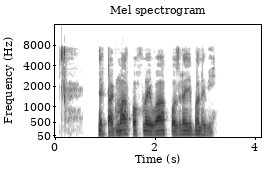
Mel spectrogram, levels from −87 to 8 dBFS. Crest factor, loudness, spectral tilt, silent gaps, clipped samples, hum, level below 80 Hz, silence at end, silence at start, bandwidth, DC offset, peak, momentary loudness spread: 18 dB; -17 LUFS; -5 dB/octave; 0.57-0.87 s; under 0.1%; none; -50 dBFS; 0.95 s; 0.1 s; 8 kHz; under 0.1%; 0 dBFS; 8 LU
